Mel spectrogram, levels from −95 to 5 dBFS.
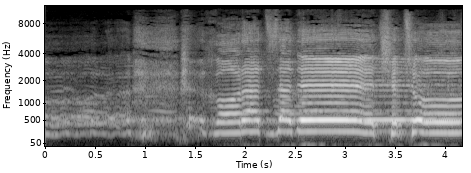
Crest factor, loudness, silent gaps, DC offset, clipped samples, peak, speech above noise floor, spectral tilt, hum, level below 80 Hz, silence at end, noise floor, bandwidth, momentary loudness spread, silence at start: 14 dB; -12 LUFS; none; under 0.1%; under 0.1%; 0 dBFS; 20 dB; -2 dB/octave; none; -66 dBFS; 0 s; -33 dBFS; 10.5 kHz; 25 LU; 0 s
